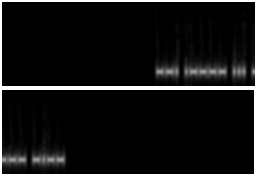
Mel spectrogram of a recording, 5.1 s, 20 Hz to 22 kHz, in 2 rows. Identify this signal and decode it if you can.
Morse code, heard as a keyed tone, about 51 wpm, 700 Hz. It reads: G1SOY
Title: DXCC-100 Call Signs - 5 Characters - Repeated 2x - 50wpm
